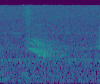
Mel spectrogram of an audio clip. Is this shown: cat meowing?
yes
